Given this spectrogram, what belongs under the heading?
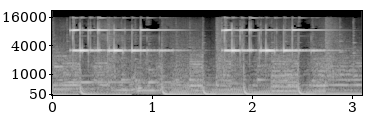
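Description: A notification bell sound effect rings twice in quick double bursts, bright metallic dings with falling tones underneath, loud and alone.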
